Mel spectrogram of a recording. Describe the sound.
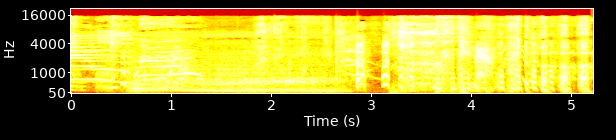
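A person imitates a cat with a long, drawn-out meow that bends downward into a yowl, loud and alone. A string of short, choppy vocal bursts follows.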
